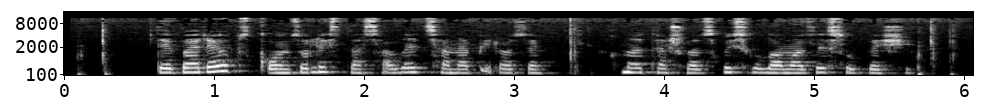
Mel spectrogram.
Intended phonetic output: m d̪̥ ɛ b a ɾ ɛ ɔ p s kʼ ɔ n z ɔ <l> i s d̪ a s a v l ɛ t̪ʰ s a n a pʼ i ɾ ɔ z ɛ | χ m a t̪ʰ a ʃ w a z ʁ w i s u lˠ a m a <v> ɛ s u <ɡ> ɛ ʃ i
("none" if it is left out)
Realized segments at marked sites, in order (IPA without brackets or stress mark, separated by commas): l, z, b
